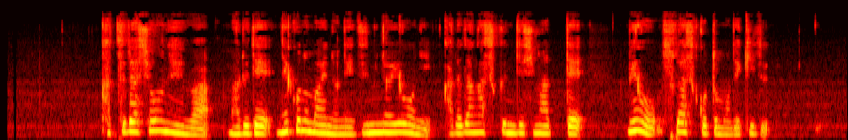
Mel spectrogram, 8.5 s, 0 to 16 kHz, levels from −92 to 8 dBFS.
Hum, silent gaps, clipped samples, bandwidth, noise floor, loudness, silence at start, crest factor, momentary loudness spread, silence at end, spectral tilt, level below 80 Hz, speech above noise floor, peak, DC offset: none; none; under 0.1%; 11 kHz; -60 dBFS; -24 LUFS; 1 s; 18 dB; 9 LU; 0.8 s; -5.5 dB/octave; -68 dBFS; 37 dB; -6 dBFS; under 0.1%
